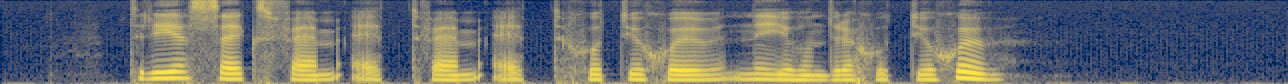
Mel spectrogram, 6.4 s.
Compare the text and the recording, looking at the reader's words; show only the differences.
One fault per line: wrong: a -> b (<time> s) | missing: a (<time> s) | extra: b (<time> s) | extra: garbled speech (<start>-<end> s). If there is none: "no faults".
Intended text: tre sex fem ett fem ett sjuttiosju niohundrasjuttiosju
no faults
